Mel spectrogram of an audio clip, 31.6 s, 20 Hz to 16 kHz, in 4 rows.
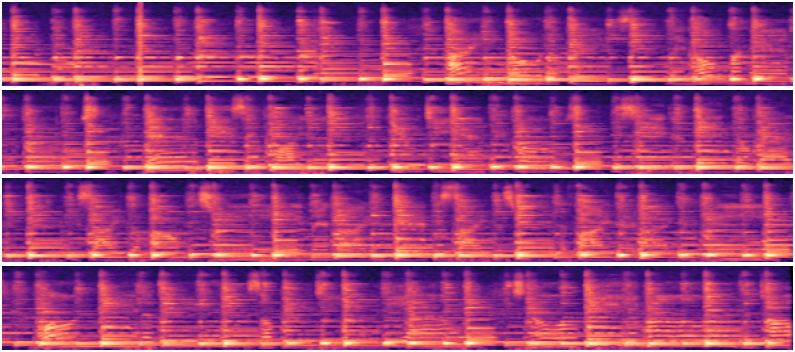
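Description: Ukulele strummed in a steady rhythm, cycling through the chords C, Am, F and G7.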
